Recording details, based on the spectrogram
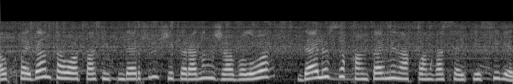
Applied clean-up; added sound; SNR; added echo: none; Engine / Drill; 15 dB; none.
